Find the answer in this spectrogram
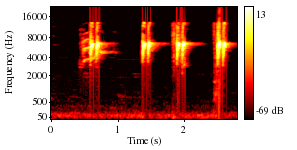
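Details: Sunbird kept in captivity and singing briskly, used as a lure recording: four evenly spaced, very high double chirps, each a quick sharp pair of notes, separated by short silences.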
